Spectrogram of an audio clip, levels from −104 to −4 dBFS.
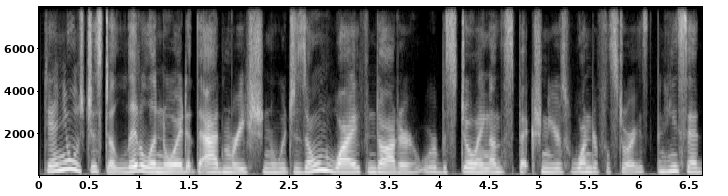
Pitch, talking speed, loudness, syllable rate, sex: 215 Hz, 225 wpm, -19 LUFS, 6.2 syllables/s, female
